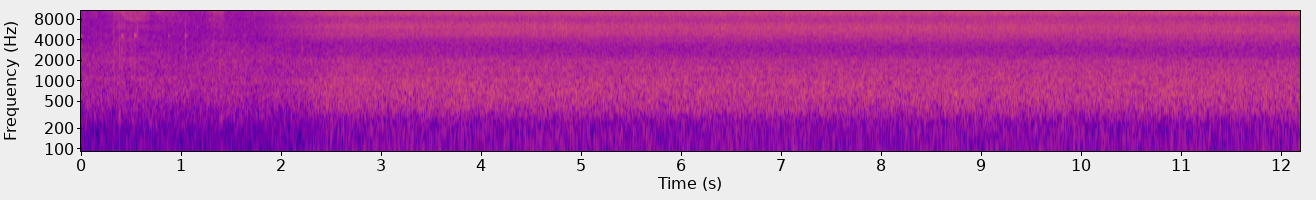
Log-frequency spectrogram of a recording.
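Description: Tabat Papi Falls, a waterfall along the North Country Trail, gives a steady, dense rush of falling water that swells fuller after about two seconds and then holds constant without a break.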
